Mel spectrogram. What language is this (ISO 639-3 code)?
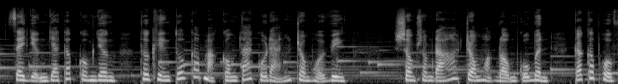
vie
